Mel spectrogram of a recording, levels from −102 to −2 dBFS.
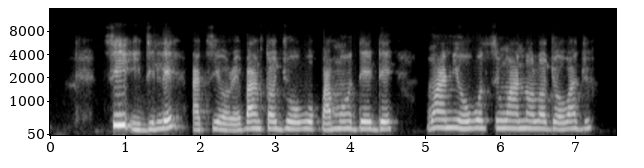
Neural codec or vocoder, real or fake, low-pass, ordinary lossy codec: codec, 16 kHz, 16 kbps, FunCodec, trained on LibriTTS, 50 frames a second; fake; 7.2 kHz; Opus, 16 kbps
